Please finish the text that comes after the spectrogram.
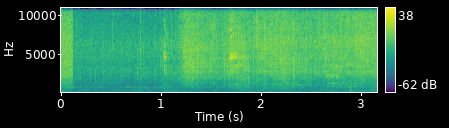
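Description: Potatoes and mixed vegetables sizzle steadily in oil with salt and spices for a vegetarian dish, a soft continuous hiss with a few faint scrapes of stirring, close and unaccompanied by talk.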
